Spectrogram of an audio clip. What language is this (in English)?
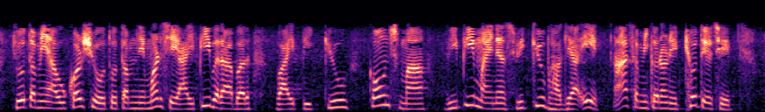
Gujarati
